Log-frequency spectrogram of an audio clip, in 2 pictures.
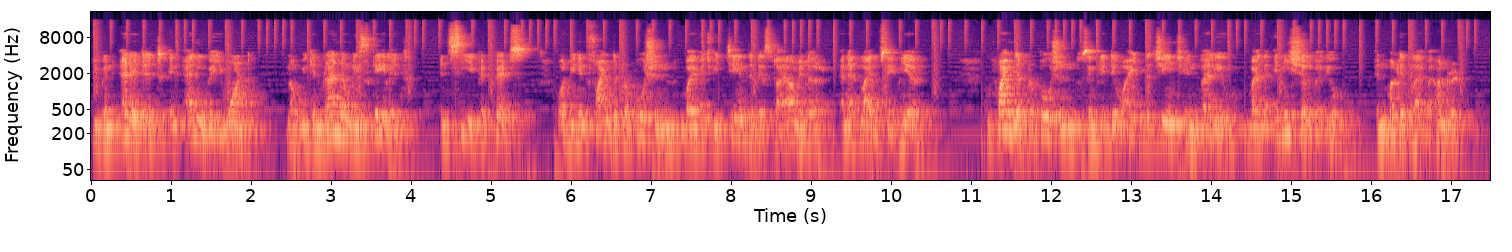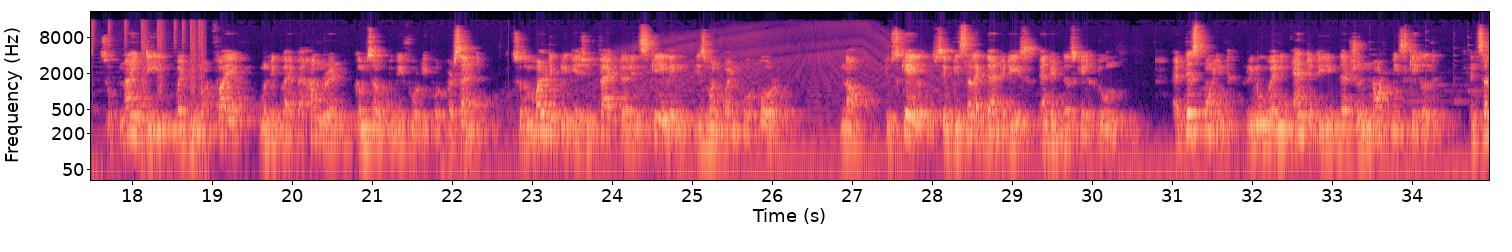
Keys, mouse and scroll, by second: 1.6 2, 3.7 Return, 6.2-8.2 drag, 9.5 click, 15.3 click, 21.0 click, 22.9-26.3 drag, 27.4 click, 28.6 click, 30.4 click, 31.0 click, 31.9 click, 33.7 click, 34.2 click.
